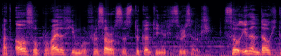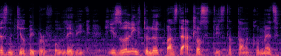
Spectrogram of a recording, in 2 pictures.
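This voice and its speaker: A man's voice: mid-range voice, expressive, a little fast, few pauses. A man reading scripted explainer narration as the narrator of a video. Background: background music.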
